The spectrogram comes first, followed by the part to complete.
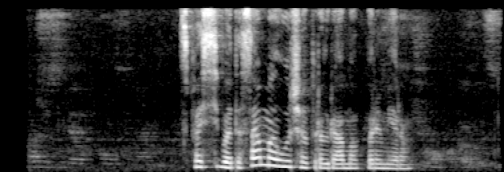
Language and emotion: Russian, positive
